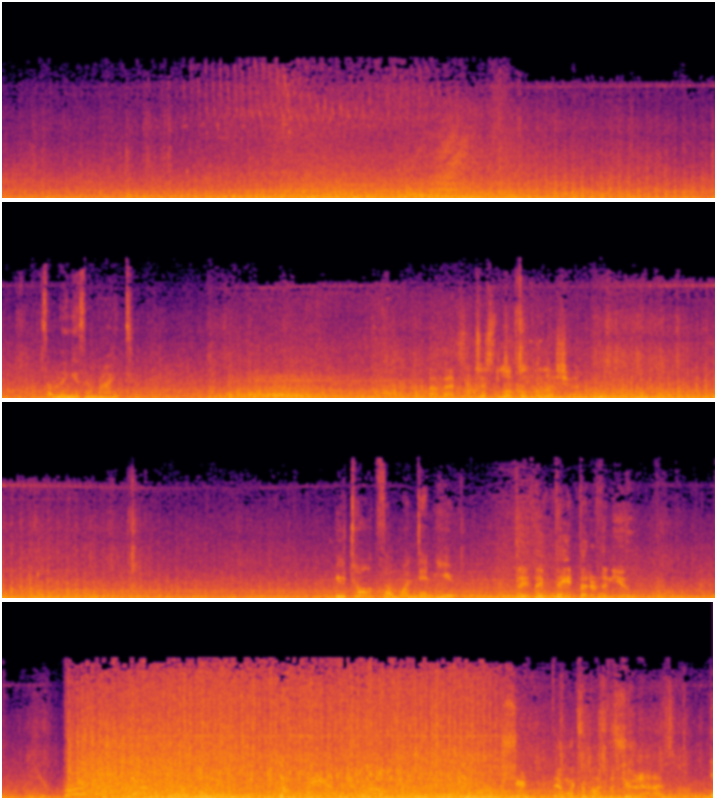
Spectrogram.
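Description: A car engine rumbles steadily as a vehicle drives over rough ground.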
